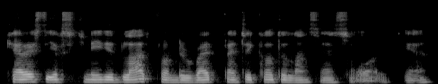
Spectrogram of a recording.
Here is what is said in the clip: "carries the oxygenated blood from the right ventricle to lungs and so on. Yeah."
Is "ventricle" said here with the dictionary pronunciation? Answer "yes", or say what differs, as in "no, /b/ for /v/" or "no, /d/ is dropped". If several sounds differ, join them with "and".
no, /p/ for /v/ and /ɹ/ is dropped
